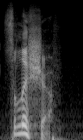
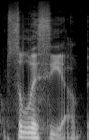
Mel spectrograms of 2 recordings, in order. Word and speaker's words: Cilicia: Looming in their way were the Taurus Mountains, which cut the plateau off from the lowland coastal region to the southeast, known as Cilicia. Or Cilicia, if you prefer that pronunciation.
